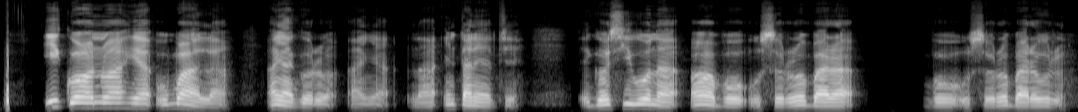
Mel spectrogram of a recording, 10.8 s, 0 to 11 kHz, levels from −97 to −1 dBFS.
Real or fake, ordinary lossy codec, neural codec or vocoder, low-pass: real; none; none; none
